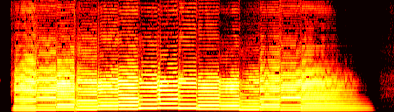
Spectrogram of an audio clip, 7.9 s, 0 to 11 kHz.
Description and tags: Sax Tenor - A minor
Part of the Good-sounds dataset of monophonic instrumental sounds.
instrument::sax_tenor
note::A
good-sounds-id::6255
mode::harmonic minor
Aminor, neumann-U87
